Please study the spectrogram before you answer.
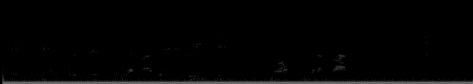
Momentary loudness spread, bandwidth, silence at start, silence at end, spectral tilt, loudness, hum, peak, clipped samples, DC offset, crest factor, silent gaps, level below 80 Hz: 0 LU; 11.5 kHz; 0.05 s; 0 s; -6 dB/octave; -48 LUFS; 60 Hz at -45 dBFS; -38 dBFS; under 0.1%; under 0.1%; 6 dB; none; -44 dBFS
